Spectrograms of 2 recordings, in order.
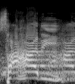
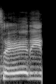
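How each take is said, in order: First: The first vowel is an a sound. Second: The first vowel is an e sound. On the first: The speaker calls it right. "শব্দটা হলো সাহারি" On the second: The speaker calls it wrong. "শব্দটা সেহেরি নয় বাবা"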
